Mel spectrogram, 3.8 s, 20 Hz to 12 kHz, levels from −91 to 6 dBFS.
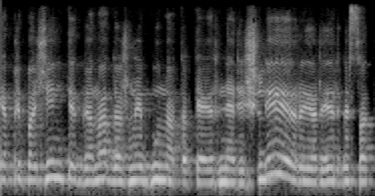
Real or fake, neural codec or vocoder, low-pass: real; none; 10.8 kHz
